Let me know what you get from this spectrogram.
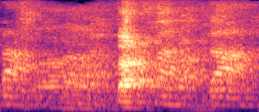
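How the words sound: The vowel is short, like the vowel in back. The speaker is from the north. "if you're from the north ... doesn't sound like there's an R in it"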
